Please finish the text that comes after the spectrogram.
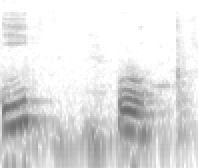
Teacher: संवृत स्वर क्या होता है, इसमें मुख कम खुलता है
